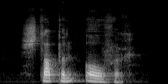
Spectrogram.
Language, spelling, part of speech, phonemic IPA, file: Dutch, stappen over, verb, /ˈstɑpə(n) ˈovər/, Nl-stappen over.ogg
- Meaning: inflection of overstappen: 1. plural present indicative 2. plural present subjunctive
